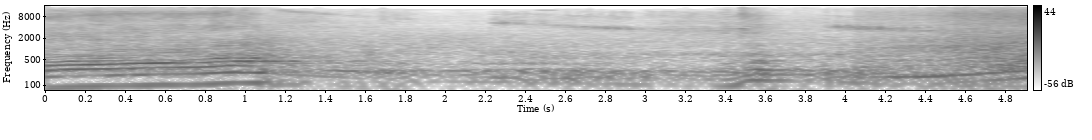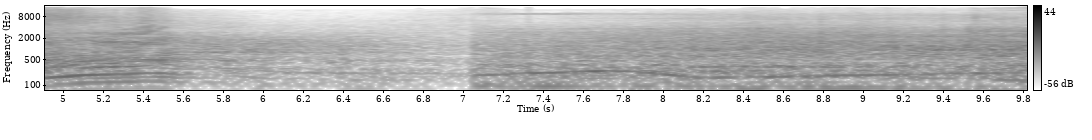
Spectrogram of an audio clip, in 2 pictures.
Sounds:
bus

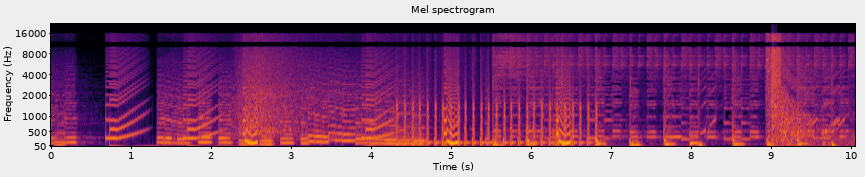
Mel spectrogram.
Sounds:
music

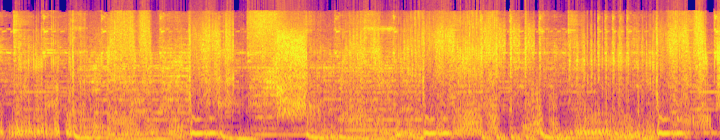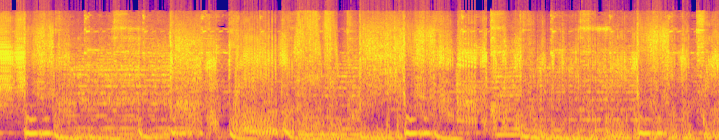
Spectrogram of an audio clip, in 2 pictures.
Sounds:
music, dubstep

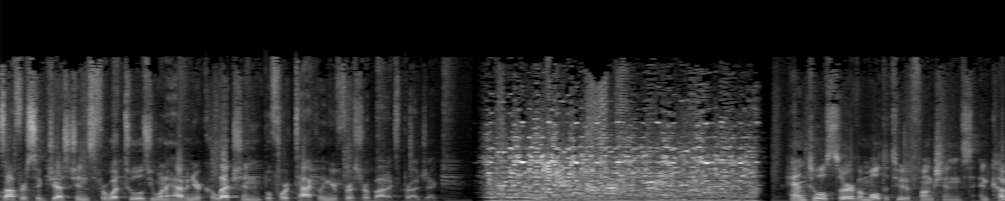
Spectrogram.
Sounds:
speech, music

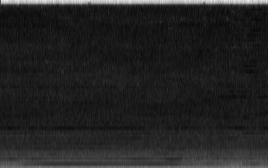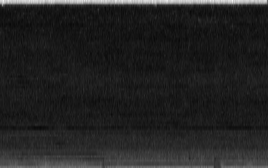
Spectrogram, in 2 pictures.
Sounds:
tools

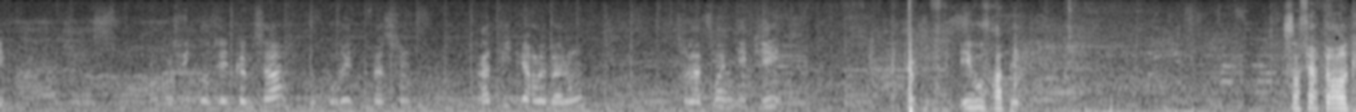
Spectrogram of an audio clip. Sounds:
shot football

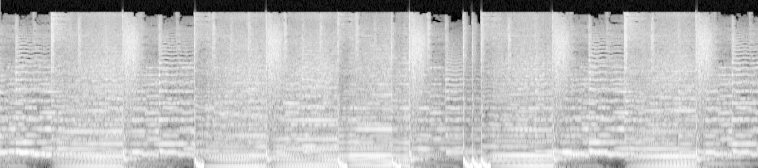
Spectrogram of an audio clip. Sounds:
music

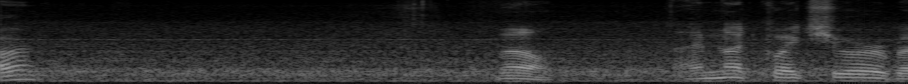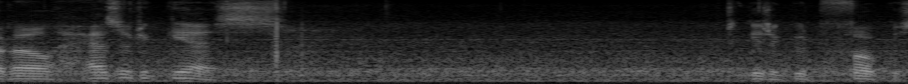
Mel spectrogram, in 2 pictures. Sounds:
speech

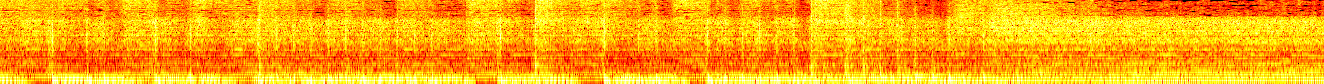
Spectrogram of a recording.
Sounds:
music

